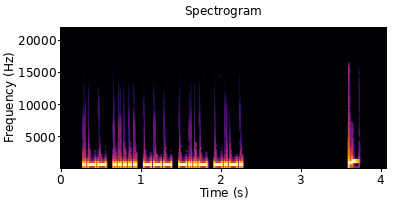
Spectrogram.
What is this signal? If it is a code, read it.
Morse code, heard as a keyed tone, about 38 wpm, 700 Hz. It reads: W5OXC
